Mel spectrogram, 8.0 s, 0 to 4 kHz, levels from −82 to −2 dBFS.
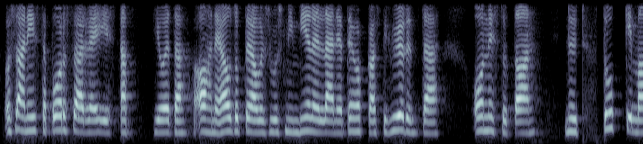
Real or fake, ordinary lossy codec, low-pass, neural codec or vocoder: fake; none; 3.6 kHz; codec, 16 kHz, 0.5 kbps, X-Codec, WavLM features, trained on Multilingual LibriSpeech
